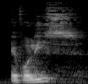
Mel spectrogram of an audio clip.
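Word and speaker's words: Evolys: uh FN evils respectively the evolis that's I think how the belgians pronounce it the Evis uh is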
